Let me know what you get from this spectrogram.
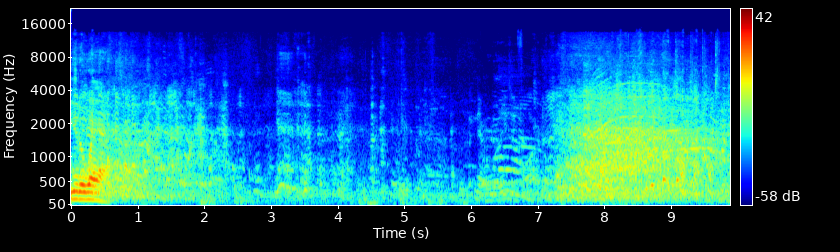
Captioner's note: noises and laughter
